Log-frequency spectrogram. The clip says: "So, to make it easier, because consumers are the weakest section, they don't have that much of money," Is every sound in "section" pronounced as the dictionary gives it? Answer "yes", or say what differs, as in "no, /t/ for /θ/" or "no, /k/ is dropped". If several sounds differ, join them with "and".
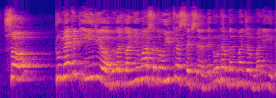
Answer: no, /s/ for /ʃ/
